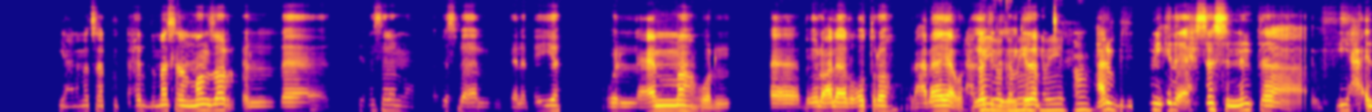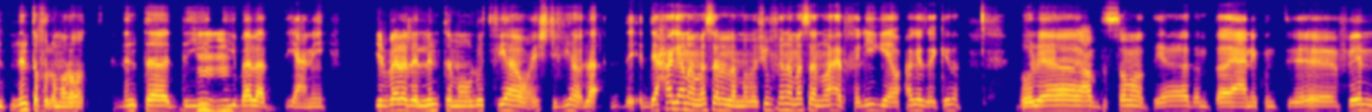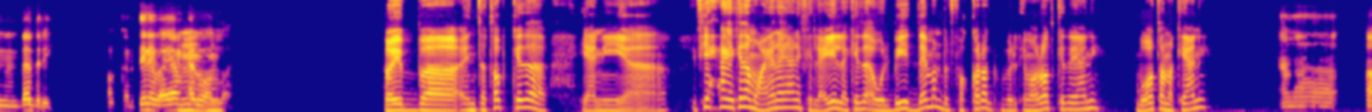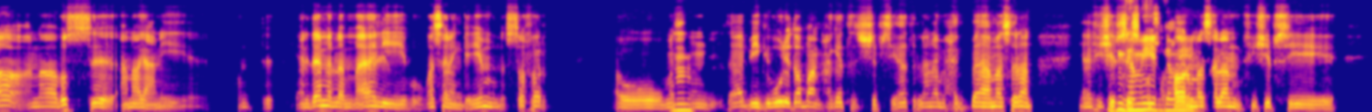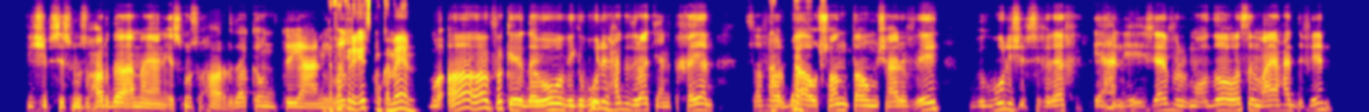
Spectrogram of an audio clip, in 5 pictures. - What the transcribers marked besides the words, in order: distorted speech; unintelligible speech; tsk; tsk; other background noise; laughing while speaking: "جميل"; chuckle; laughing while speaking: "يعني"
- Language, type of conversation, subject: Arabic, podcast, إيه أكتر حاجة وحشتك من الوطن وإنت بعيد؟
